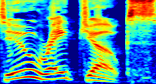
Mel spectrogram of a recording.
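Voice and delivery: put-on shrill, very high, sloshed drunken yelling. Retelling a drunk heckler shouting during the set: imitating someone yelling. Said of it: "she's just yelling".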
